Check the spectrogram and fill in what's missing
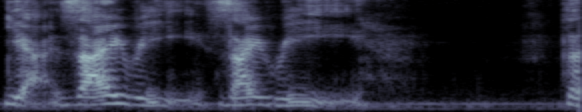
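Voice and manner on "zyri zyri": Zyri said ZY-ree, slowly; demonstrated pronunciation. Shown as a demonstration. Author shows readers how Zyri sounds, demonstrated pronunciation. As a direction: say Zyri with a long "eye" first vowel. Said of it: "how I pronounce it".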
